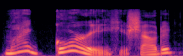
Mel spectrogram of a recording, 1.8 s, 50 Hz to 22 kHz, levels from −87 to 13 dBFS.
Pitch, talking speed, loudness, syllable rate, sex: 235 Hz, 130 wpm, -17 LUFS, 3.9 syllables/s, female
